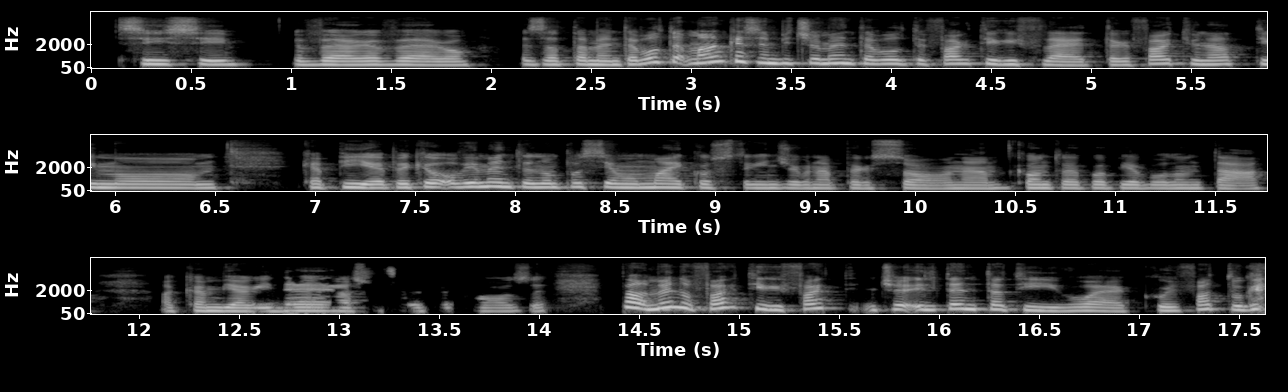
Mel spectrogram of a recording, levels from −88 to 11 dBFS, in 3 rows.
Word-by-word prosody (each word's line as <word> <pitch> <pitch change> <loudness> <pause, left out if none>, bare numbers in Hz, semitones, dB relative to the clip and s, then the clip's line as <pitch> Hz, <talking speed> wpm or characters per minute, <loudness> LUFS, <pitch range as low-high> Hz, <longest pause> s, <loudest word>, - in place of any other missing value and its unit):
Sì, 215 -2 +3
sì, 205 -1 +1 0.3
è 190 - -3
vero, 190 0 +2
è 190 - 0
vero, 180 -2 -1 0.2
esattamente. 200 0 0
A 210 - +3
volte 300 -1 +2
ma 265 - +3
anche 360 +2 +5
semplicemente, 255 -3 +2
a - - +2
volte, 225 -1 0
farti 235 +1 -1
riflettere, 180 -3 -2
farti 235 +3 -1
un - - +2
attimo 195 -3 -1 0.5
capire, 195 -1 +2
perché 200 +4 0
ovviamente 225 +1 +3
non 210 0 +3
possiamo 215 -2 -1
mai 200 -1 +1
costringere 175 -2 -5
una 170 0 -5
persona 165 -1 -5
contro 175 0 -2
la 170 - -2
propria 175 0 -4
volontà, 165 -2 -5 0.3
a 175 - -9
cambiare 180 -1 +1
idea 180 +2 0
su 170 - -11
certe 175 +1 -13
cose. 170 +1 -9 0.3
Però 360 -5 +7
almeno 325 +4 +6
farti 310 +1 +1
rifarti 280 +4 -1
cioè 250 +3 0
il 225 0 +1
tentativo, 230 -9 +1
ecco, 175 +1 -3
il 190 - -2
fatto 260 +1 -2
che 260 +4 +4
195 Hz, 165 wpm, -22 LUFS, 175-230 Hz, 0.5 s, Però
